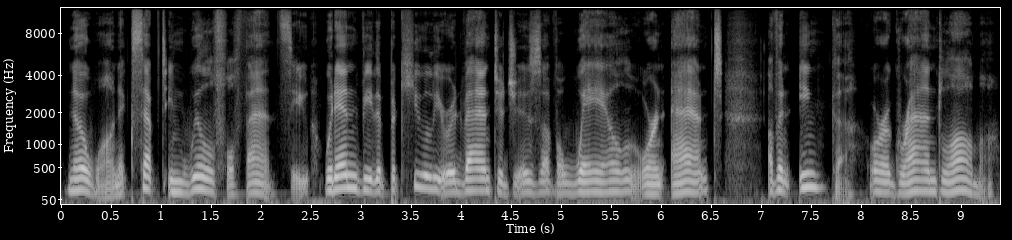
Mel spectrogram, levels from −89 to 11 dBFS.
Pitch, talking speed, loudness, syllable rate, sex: 140 Hz, 155 wpm, -20 LUFS, 4.3 syllables/s, female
